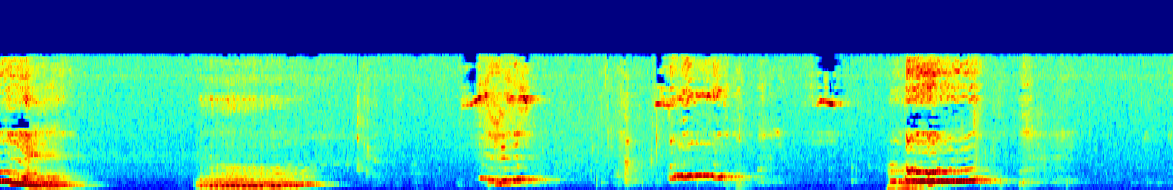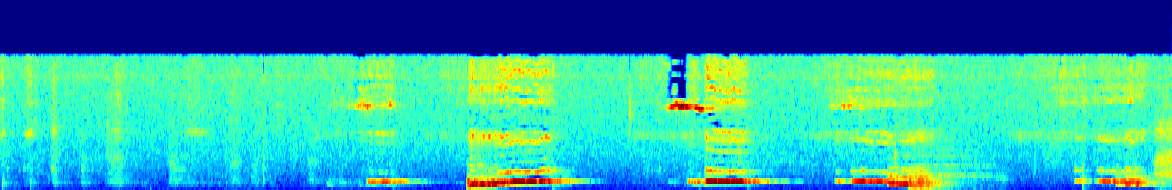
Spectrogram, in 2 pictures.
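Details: Several Toy Fox Terriers react to a turtle coming out of its shell on their first meeting. Repeated high whimpers, yips and a few short barks arrive in bursts separated by brief quiet gaps.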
